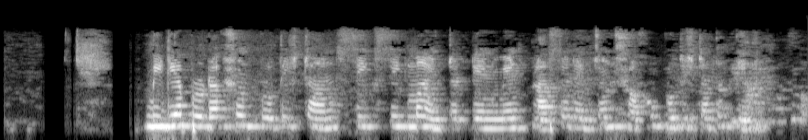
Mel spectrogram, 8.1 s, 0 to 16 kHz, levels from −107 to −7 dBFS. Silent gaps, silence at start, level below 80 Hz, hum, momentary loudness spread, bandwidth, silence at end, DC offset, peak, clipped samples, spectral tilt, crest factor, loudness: 1.13-1.29 s; 0.75 s; -60 dBFS; none; 17 LU; 8.2 kHz; 0 s; under 0.1%; -2 dBFS; under 0.1%; -4.5 dB/octave; 18 dB; -18 LUFS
